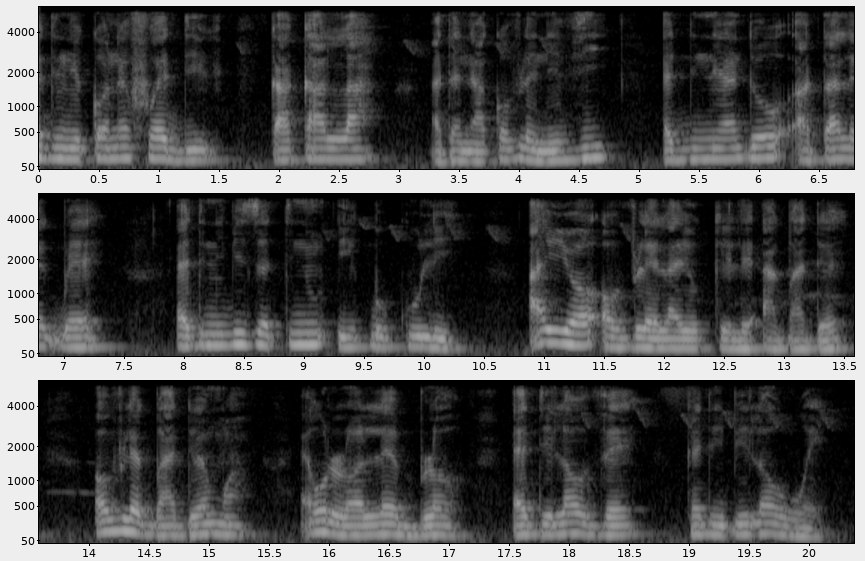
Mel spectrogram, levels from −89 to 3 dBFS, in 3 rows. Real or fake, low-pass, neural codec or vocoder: real; 5.4 kHz; none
